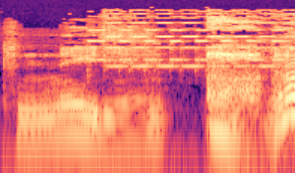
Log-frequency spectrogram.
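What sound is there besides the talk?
phone ringing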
